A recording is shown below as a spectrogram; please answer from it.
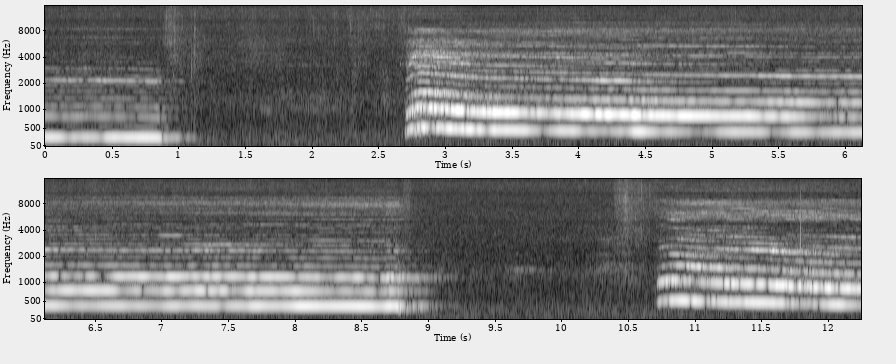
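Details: Siberian Husky howling: a brief high note, then a long, steady, tonal howl held about six seconds that sinks slightly, and after a quiet gap another howl begins.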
